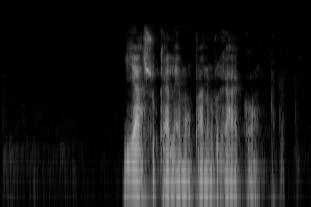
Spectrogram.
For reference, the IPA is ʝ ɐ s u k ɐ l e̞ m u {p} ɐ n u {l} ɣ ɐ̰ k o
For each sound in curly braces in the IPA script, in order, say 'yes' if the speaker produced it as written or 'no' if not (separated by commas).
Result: yes, no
